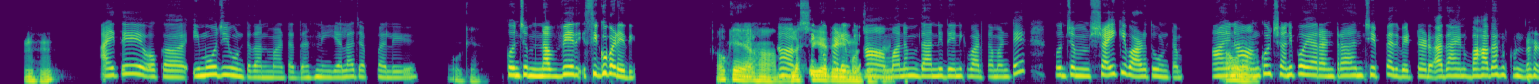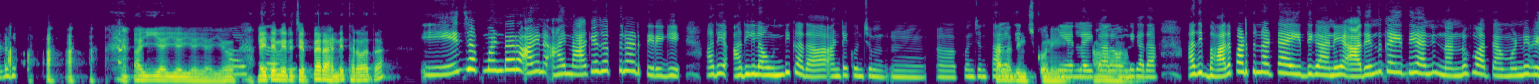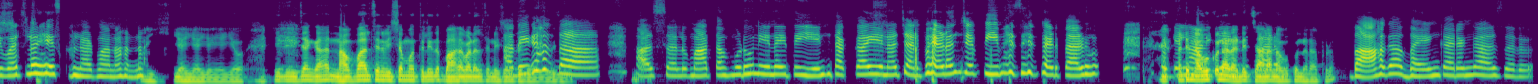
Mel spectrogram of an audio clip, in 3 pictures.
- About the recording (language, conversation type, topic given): Telugu, podcast, ఆన్‌లైన్ సందేశాల్లో గౌరవంగా, స్పష్టంగా మరియు ధైర్యంగా ఎలా మాట్లాడాలి?
- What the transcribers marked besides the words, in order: in English: "ఇమోజి"; chuckle; other background noise; in English: "రైట్"; in English: "బ్లష్"; in English: "ఇమోజి"; in English: "షైకి"; in English: "అంకుల్"; laughing while speaking: "అయ్యయ్యయ్యయ్యయ్యో! అయితే మీరు చెప్పారా అండి తర్వాత?"; laughing while speaking: "ఆయన బాధ అనుకున్నాడు"; in English: "లైక్"; laughing while speaking: "మా తమ్ముడిని రివర్స్‌లో ఏసుకున్నాడు మా నాన్న"; in English: "రివర్స్‌లో"; tapping; laughing while speaking: "నవ్వాల్సిన విషయమో తెలీదు బాధపడాల్సిన విషయమో"; chuckle; laughing while speaking: "ఏంటక్కా ఈయన చనిపోయాడని చెప్పి ఈ మెసేజ్ పెడతాడూ"; laugh; in English: "మెసేజ్"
